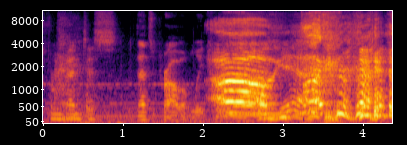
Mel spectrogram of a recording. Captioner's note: anguished cry; everyone but has a good laugh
